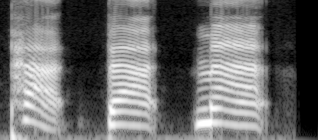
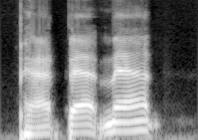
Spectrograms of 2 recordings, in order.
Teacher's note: My lips press together exactly the same way for all 3. Exactly. Visually, on the lips, they are indistinguishable.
